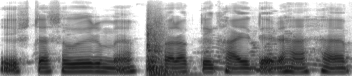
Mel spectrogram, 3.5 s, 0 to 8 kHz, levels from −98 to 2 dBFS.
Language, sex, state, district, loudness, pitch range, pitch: Hindi, male, Bihar, Patna, -13 LUFS, 110-125 Hz, 120 Hz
